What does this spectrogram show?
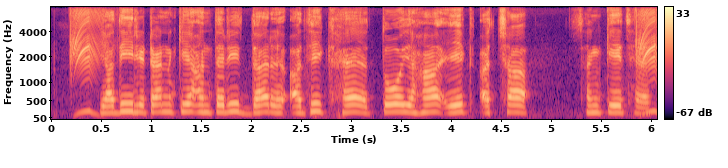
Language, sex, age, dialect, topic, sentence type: Hindi, male, 18-24, Awadhi Bundeli, banking, statement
